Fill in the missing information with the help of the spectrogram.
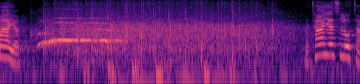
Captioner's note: applause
